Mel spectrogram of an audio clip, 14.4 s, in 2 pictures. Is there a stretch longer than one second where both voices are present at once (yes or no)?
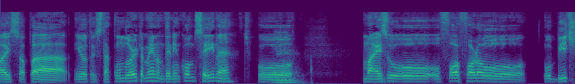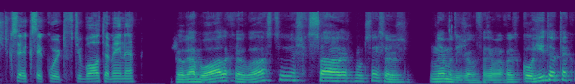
no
